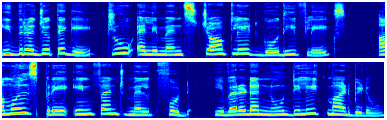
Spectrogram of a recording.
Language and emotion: Kannada, neutral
